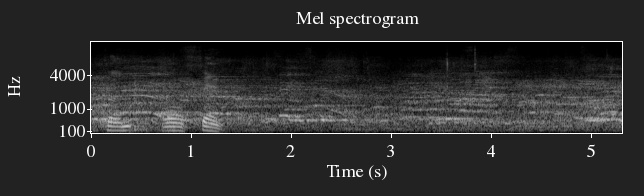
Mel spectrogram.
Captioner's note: chatter and shouting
